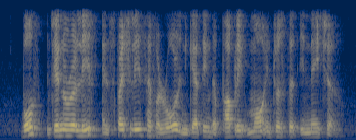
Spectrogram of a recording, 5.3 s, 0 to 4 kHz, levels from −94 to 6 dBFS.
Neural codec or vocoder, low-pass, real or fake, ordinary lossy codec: none; 3.6 kHz; real; none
